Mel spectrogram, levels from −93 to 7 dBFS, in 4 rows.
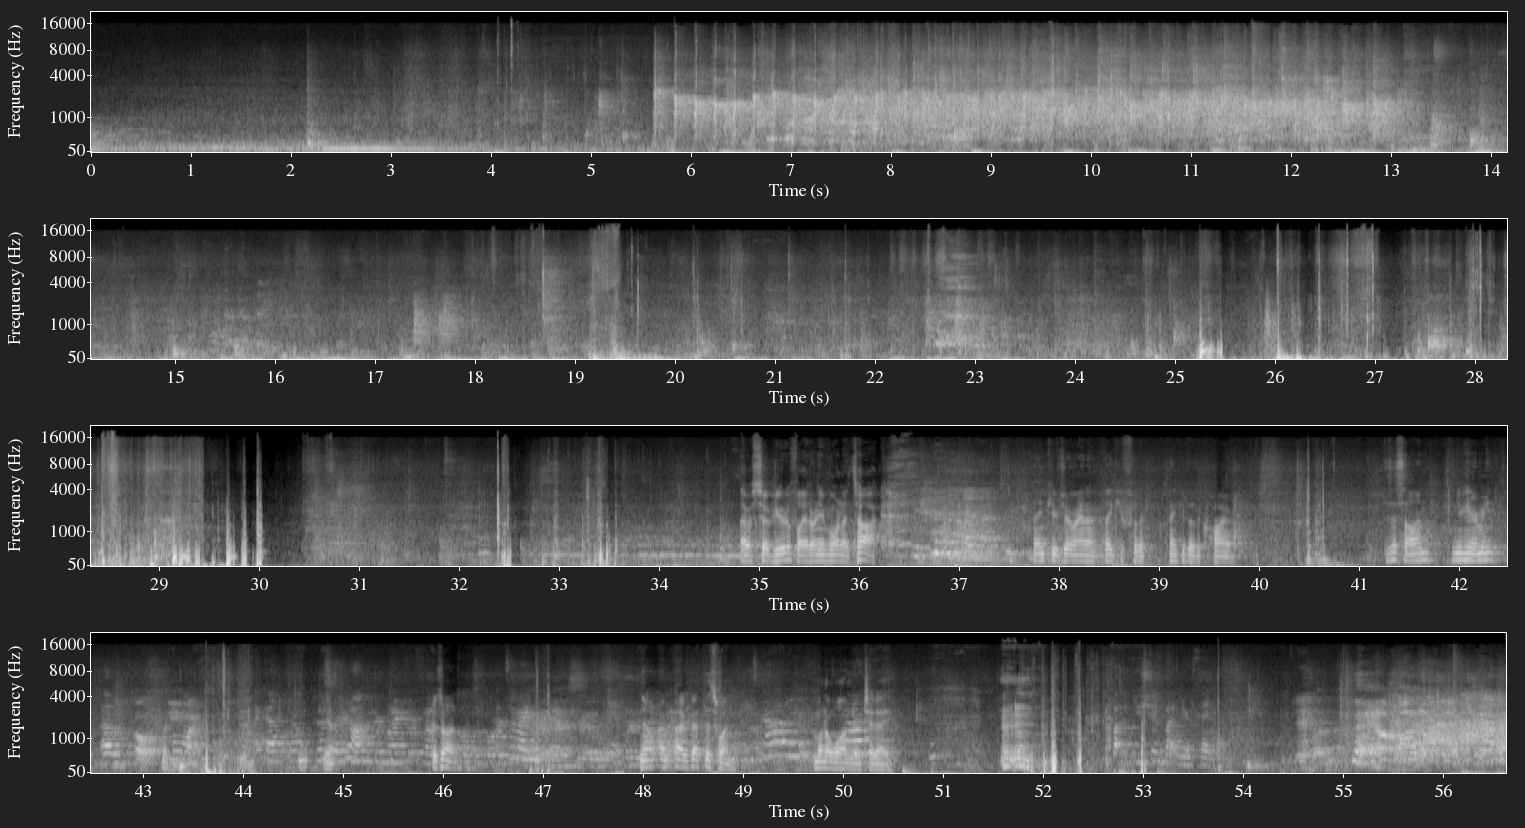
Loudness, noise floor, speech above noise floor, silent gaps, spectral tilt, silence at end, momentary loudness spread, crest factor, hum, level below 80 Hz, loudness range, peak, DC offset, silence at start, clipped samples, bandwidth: -21 LUFS; -44 dBFS; 23 dB; none; -5 dB/octave; 0 s; 20 LU; 22 dB; none; -30 dBFS; 13 LU; 0 dBFS; under 0.1%; 0 s; under 0.1%; 17 kHz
